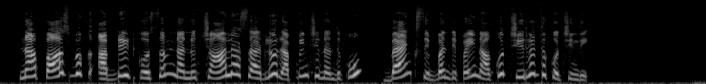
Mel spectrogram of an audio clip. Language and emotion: Telugu, angry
